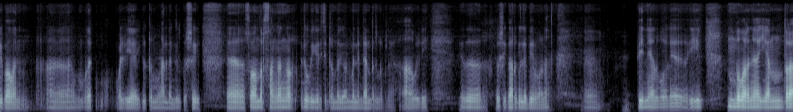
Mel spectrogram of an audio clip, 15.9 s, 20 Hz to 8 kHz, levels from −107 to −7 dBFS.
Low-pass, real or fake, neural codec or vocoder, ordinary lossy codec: 7.2 kHz; real; none; none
